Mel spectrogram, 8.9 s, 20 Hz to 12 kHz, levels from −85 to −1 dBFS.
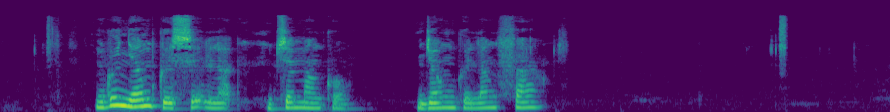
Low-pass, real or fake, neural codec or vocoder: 7.2 kHz; real; none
